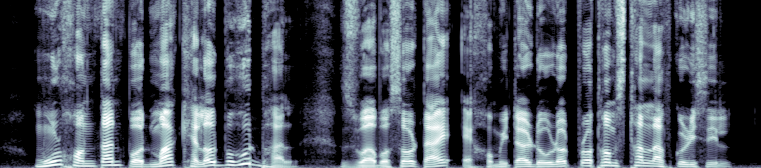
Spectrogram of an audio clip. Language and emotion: Assamese, happy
